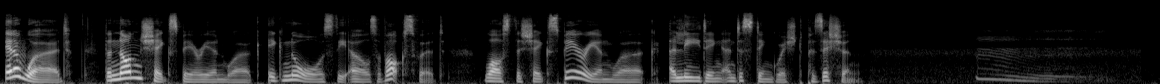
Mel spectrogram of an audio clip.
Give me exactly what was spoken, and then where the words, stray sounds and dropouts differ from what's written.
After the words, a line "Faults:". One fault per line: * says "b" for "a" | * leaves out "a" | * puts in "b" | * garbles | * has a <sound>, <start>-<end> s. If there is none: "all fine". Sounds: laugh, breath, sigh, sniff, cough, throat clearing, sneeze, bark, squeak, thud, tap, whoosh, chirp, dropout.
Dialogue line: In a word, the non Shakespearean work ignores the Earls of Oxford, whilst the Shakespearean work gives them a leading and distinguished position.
In a word, the non Shakespearean work ignores the Earls of Oxford, whilst the Shakespearean work a leading and distinguished position.
Faults:
* leaves out "gives them"
* has a sigh, 9.7-11.2 s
